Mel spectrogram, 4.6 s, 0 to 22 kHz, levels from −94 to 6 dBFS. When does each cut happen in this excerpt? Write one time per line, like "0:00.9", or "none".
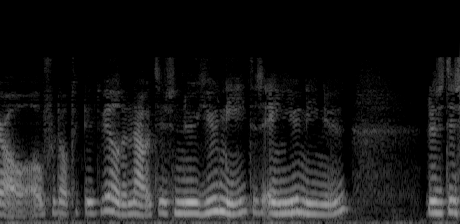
none

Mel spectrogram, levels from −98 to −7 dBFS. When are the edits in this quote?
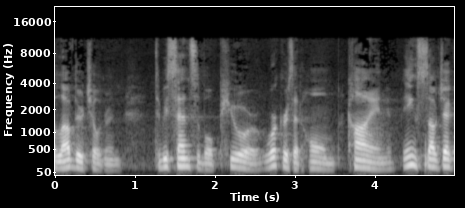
0:03.6

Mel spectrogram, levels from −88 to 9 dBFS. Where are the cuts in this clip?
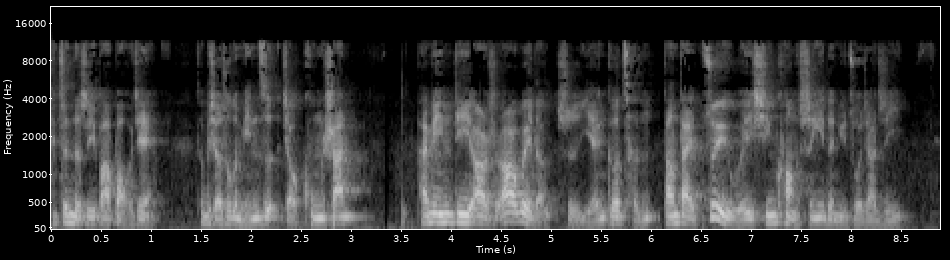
0:01.2
0:03.6
0:06.1

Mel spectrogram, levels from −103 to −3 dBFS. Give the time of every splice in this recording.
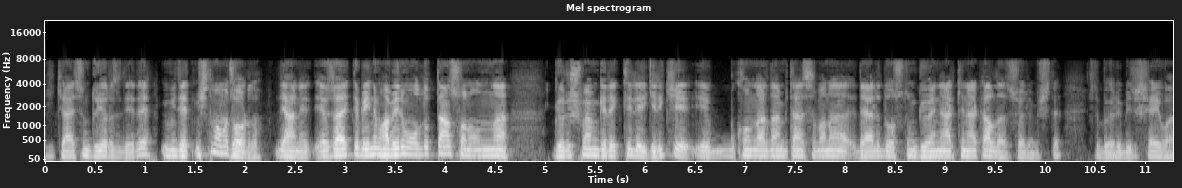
0:01.1
0:01.8

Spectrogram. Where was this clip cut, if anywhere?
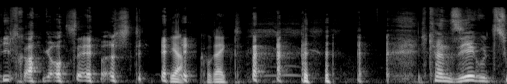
0:02.0

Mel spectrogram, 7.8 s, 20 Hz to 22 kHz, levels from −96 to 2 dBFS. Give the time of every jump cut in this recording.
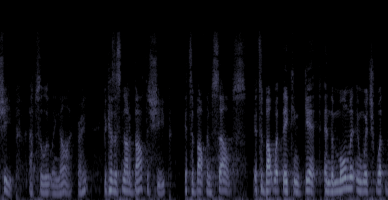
0:01.5
0:03.5
0:05.0

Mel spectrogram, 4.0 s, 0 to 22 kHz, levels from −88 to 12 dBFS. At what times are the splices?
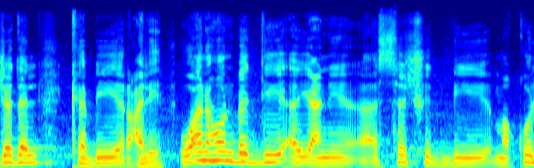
0:01.3

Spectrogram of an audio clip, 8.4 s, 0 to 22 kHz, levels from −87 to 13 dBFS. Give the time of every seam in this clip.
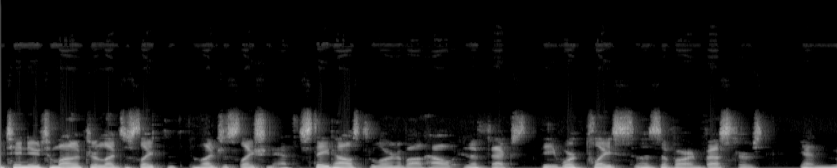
0:05.3

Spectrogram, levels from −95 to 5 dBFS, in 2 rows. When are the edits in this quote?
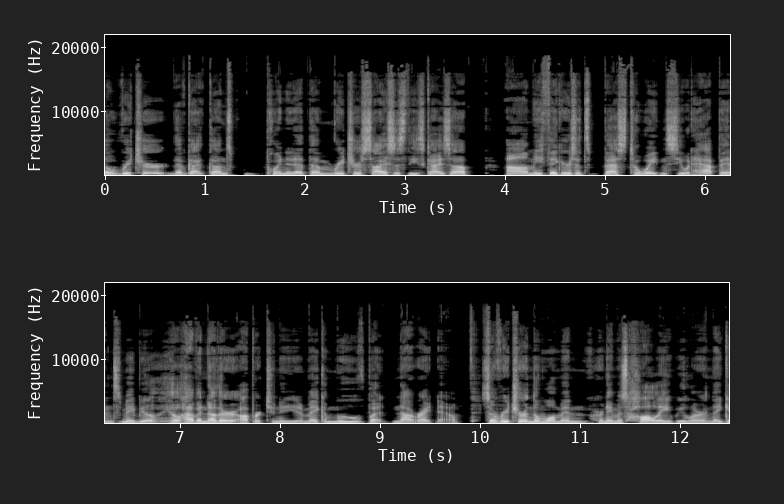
0:03.8
0:10.0

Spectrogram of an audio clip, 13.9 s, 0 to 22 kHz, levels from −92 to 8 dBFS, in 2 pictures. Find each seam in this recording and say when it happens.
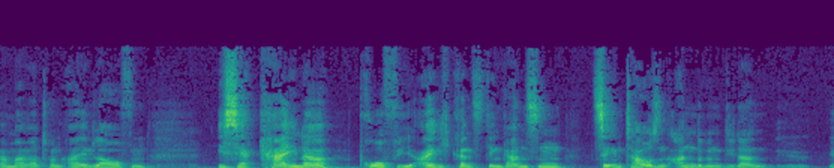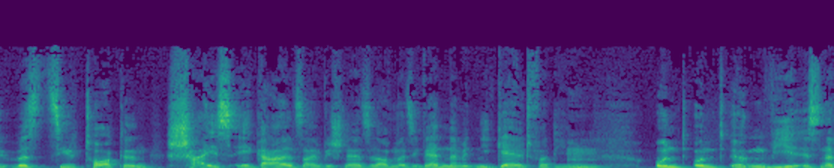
none

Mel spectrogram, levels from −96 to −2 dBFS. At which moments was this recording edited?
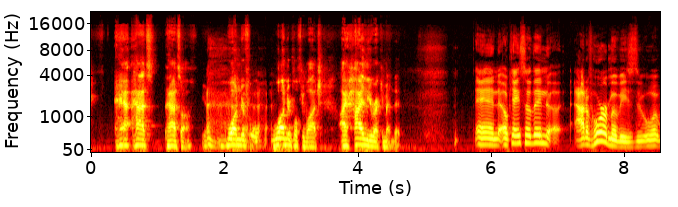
0:03.1
0:07.2

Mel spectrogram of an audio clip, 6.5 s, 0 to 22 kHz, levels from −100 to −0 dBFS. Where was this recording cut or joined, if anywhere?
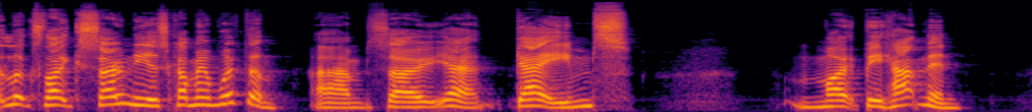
0:01.8
0:03.2

